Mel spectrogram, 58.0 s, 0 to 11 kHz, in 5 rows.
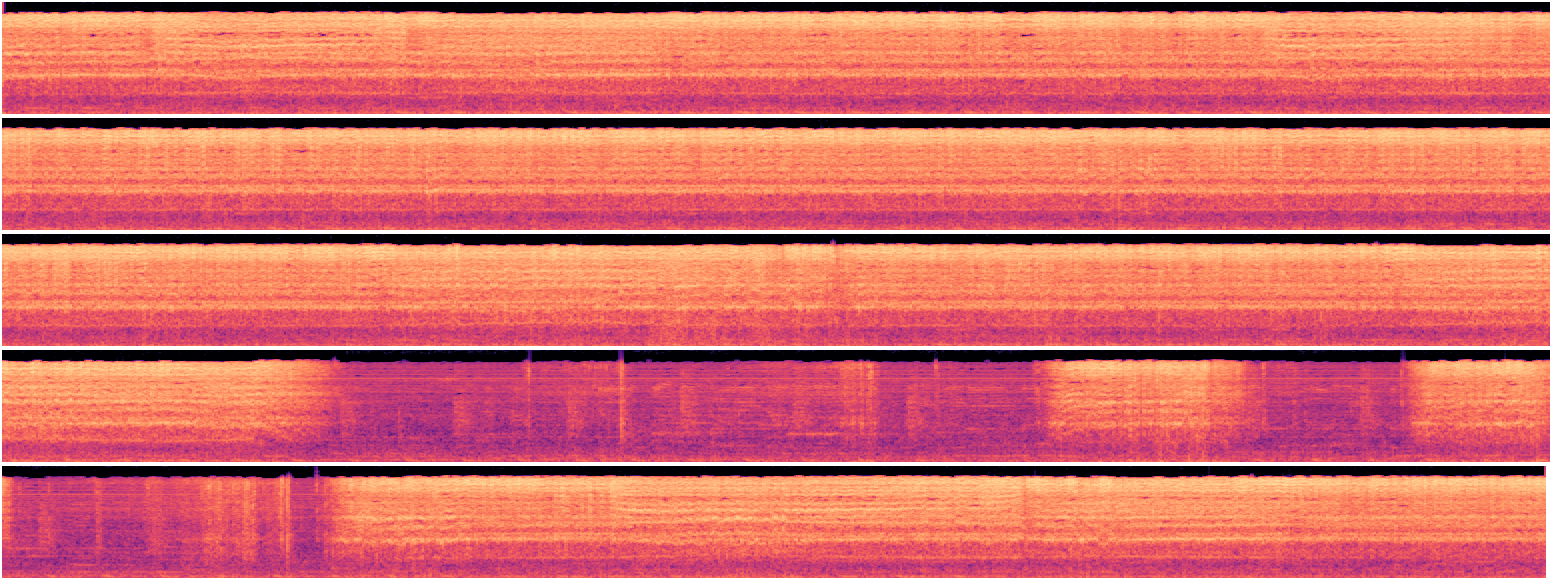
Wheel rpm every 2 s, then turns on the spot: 150, 160, 160, 160, 160, 160, 160, 160, 160, 160, 160, 160, 160, 160, 170, 160, 160, 160, 70, 0, 10, 70, 40, 40, 70, 160, 160, 160, 160.
none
